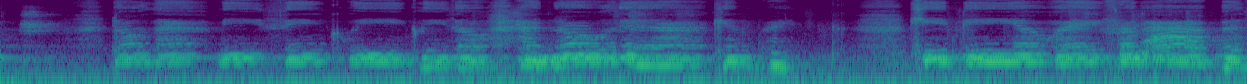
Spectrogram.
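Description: Soundtrack song with a single voice singing slow, long held phrases over sparse or no accompaniment.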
